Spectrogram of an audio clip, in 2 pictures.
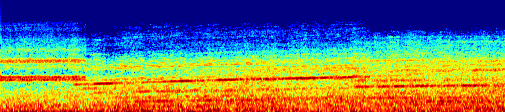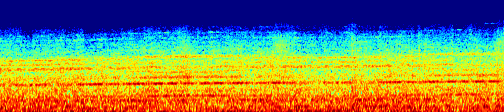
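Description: A train's electric motors whine, rising in pitch as the train speeds up.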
